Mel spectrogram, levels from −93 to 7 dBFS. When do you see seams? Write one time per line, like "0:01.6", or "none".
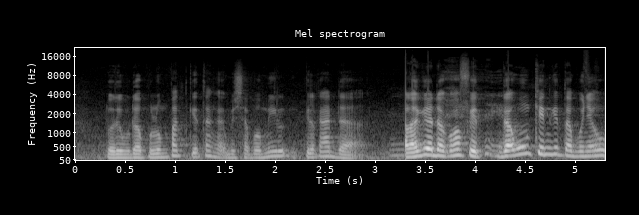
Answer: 0:03.3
